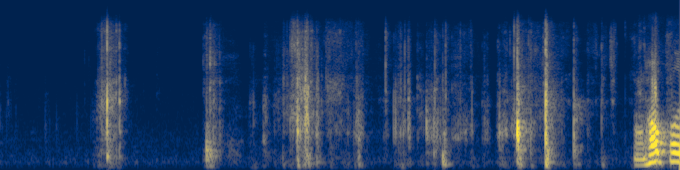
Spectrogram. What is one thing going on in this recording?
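Cardboard rustles and snaps as a box is opened by hand.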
